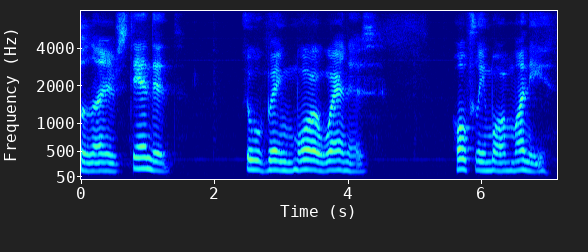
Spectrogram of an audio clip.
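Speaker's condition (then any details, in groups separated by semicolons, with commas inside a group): ALS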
